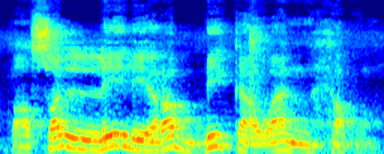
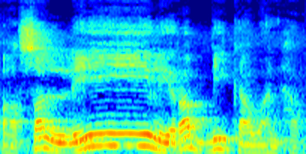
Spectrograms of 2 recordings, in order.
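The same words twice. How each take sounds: First: The vowel in 'li' is short. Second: The vowel in 'li' is long. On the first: The speaker calls it right. "ini li-nya pendek" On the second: The speaker calls it wrong. "maka itu keliru... Karena ada tambah iya itu"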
